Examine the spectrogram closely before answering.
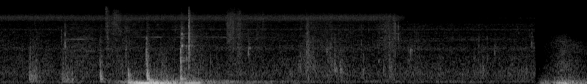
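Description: Footsteps crunch on wet gravel.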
